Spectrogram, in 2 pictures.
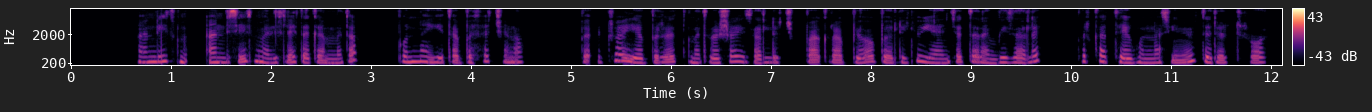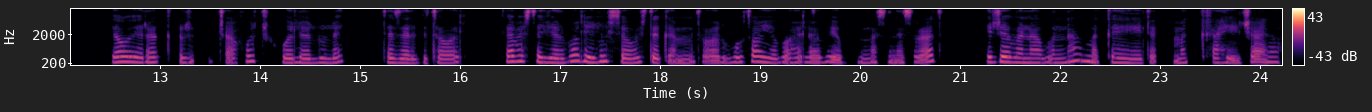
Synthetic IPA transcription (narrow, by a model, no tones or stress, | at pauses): ʔad̪ʔand̪se̞t̪məɾeslajt̪ʰəkʼəmːət̪ʼə | b̥unːaɨjːɛt̪ʼəbːəsət͡ʃːɪnːəw | b̥əʔɨd͡ʒwajɛbɨɾət̪mət̪ʼbəʃajɪzalːət͡ʃːb̥əa̰kʼɾa̰biwabəlɨjːujɛant͡ʃʼɛt̪ʼːəɾəmbezalaj | b̥əɾkʰat̪ʰːajɛɡunːasinot̪ʰəd̪əɾd̪ɨɾəwal | jɛwɔjɾakʼɨɾt͡ʃʼa̰fo̞t͡ʃːwɔləlulaj | t̪ʰəzəɾɡɨt̪ʰəwal | kʰəβəst̪ʰəd͡ʒɛɾbale̞lo̞t͡ʃːsəwot͡ʃːt̪ʰəkʼə̰mːɨt̪ʼə̰wa̰lbo̞t̪ʰawjɛβahɨlawijɛɡunːasɨnəsɨɾʔat̪ | ʔɛd͡ʒəβənaβunːa | məkʰːaɦed͡ʒanəw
